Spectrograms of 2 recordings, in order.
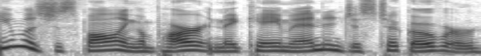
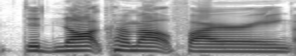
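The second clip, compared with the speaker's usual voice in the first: usual speaking voice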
